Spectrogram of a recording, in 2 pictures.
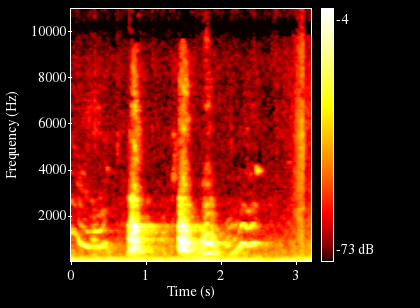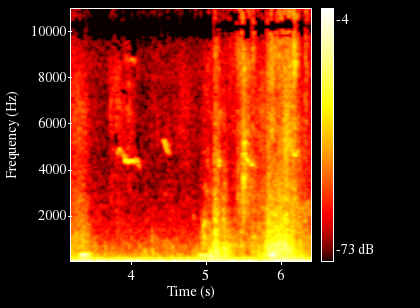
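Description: A dog yelping and whining, with a falling cry at the start and two sharp, loud cries within the first two seconds, then quieter. The cries are from pain: the collar is deeply embedded in her neck wound.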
